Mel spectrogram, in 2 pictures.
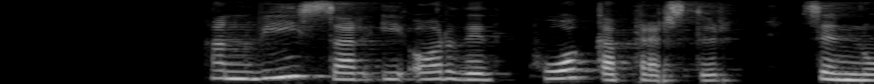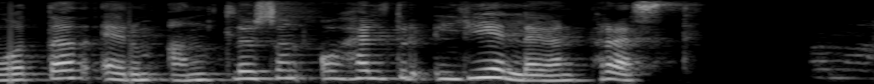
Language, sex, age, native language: Icelandic, male, 40-49, Icelandic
